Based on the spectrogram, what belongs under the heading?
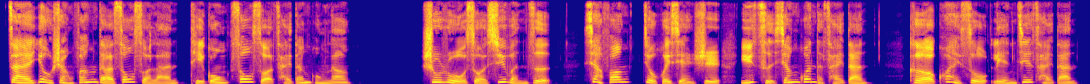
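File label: Chinese, female, narration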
